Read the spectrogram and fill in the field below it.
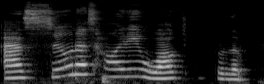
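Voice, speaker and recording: Young child reader, very high voice, slow and halting, for a children's book read-aloud. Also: lively intonation, a bit bright. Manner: halting, stumbles and corrects words. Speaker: storybook reader.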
